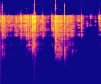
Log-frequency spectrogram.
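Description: Foil wrapper of a Magic: The Gathering booster pack crinkling and tearing open in the hands, in a few short rustling bursts within the first second and a half.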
